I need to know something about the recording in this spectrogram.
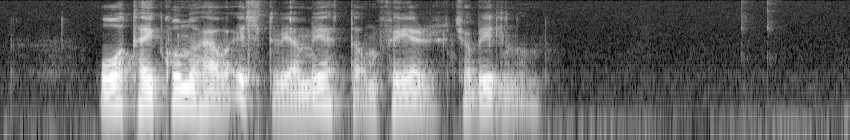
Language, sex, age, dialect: Faroese, male, 61+, Norðurstreymoy/Eysturoy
